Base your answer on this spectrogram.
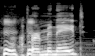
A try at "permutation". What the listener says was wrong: There's an N, but it's at the very end of the word. Permutation?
